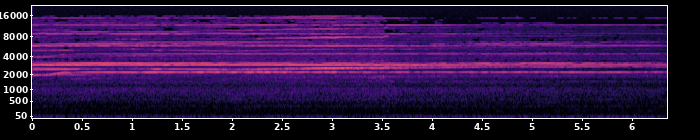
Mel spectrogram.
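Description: String quartet holding several high, thin sustained notes together, one of them sliding up a little at the start. The sound fades gradually over the last couple of seconds.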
